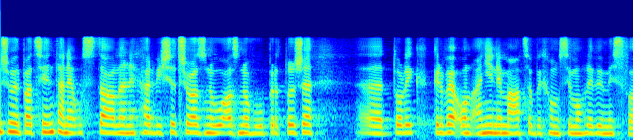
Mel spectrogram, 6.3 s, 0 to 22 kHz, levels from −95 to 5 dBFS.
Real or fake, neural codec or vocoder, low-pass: fake; codec, 16 kHz, about 1 kbps, DyCAST, with the encoder's durations; 7.2 kHz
